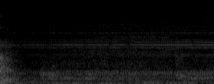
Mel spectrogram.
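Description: Near silence: faint room tone with a low hum, in a pause between spoken sentences.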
